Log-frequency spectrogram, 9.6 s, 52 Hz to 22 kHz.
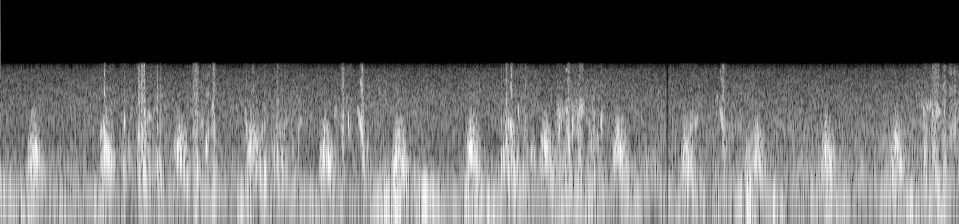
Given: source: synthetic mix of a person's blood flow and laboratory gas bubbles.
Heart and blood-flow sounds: Doppler ultrasound of blood flow; subclavian vein
0.96-1.14 s: bubbles
1.19-1.65 s: bubbles
1.90-2.19 s: bubbles
2.42-3.04 s: bubbles
3.33-3.52 s: bubbles
3.55-3.71 s: bubbles
4.98-5.37 s: bubbles
5.54-6.04 s: bubbles
6.79-6.99 s: bubbles
7.15-7.33 s: bubbles
9.19-9.60 s: bubbles
From the record:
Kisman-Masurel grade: 232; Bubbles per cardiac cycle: several, 3 to 8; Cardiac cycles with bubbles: 50 to 99%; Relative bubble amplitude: moderate (0.250 to 0.450); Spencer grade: 3 (all of the cardiac periods contain showers or single bubble signals, but not dominating or overriding the cardiac motion signals); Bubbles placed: anywhere in the cardiac cycle

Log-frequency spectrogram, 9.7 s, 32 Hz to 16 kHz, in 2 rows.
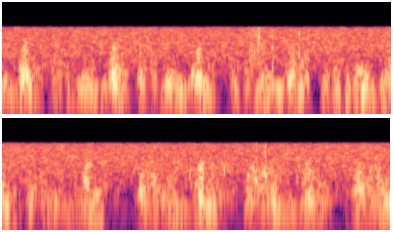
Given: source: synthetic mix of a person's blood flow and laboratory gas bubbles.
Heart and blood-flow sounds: Doppler ultrasound of blood flow; precordium
1.70-1.81 s: bubbles
3.08-3.29 s: bubbles
3.35-3.43 s: bubbles
3.52-3.57 s: bubbles
3.69-3.88 s: bubbles
7.39-7.77 s: bubbles
7.96-8.37 s: bubbles
From the record:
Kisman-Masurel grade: 222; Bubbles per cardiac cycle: several, 3 to 8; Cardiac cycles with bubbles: 10 to 50%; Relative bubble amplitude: moderate (0.250 to 0.450); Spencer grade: 2 (many but less than half of the cardiac periods contain bubble signals, singularly or in groups); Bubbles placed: anywhere in the cardiac cycle

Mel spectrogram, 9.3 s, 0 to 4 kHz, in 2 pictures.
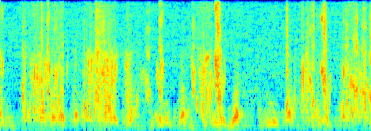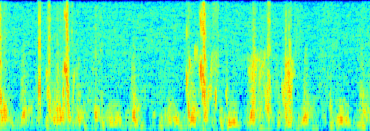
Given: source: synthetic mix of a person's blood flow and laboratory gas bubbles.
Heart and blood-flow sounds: Doppler ultrasound of blood flow; precordium
0.00-0.07 s: bubbles
0.24-0.85 s: bubbles
1.02-1.49 s: bubbles
1.52-1.88 s: bubbles
1.94-2.07 s: bubbles
2.38-2.82 s: bubbles
3.56-3.70 s: bubbles
3.73-4.15 s: bubbles
4.24-4.76 s: bubbles
5.08-5.18 s: bubbles
5.21-5.58 s: bubbles
5.80-5.95 s: bubbles
6.96-7.38 s: bubbles
7.46-7.50 s: bubbles
7.73-8.05 s: bubbles
8.15-8.33 s: bubbles
From the record:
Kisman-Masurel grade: 232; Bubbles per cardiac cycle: several, 3 to 8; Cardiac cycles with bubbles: 50 to 99%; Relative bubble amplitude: moderate (0.250 to 0.450); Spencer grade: 3 (all of the cardiac periods contain showers or single bubble signals, but not dominating or overriding the cardiac motion signals); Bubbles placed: anywhere in the cardiac cycle

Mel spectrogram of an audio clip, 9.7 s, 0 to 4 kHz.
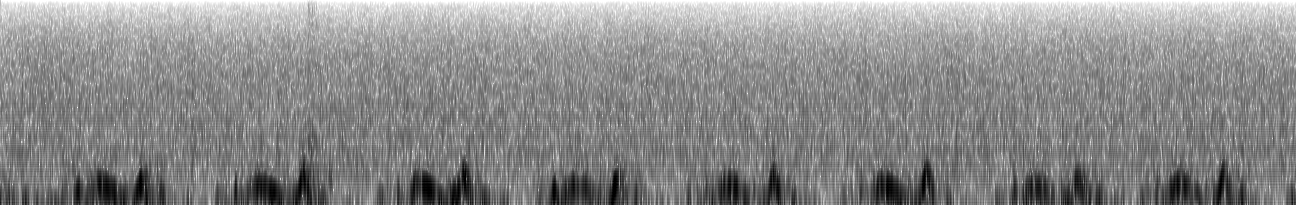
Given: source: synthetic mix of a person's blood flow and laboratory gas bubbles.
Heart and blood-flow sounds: Doppler ultrasound of blood flow; precordium
2.25-2.63 s: bubbles
From the record:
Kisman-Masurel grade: 111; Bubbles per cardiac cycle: 1 to 2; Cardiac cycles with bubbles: 1 to 10%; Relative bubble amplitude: barely perceptible (0.100 to 0.250); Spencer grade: 1 (occasional bubble signal discernible with the cardiac motion signal, with majority of cardiac periods free of bubbles); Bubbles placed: anywhere in the cardiac cycle

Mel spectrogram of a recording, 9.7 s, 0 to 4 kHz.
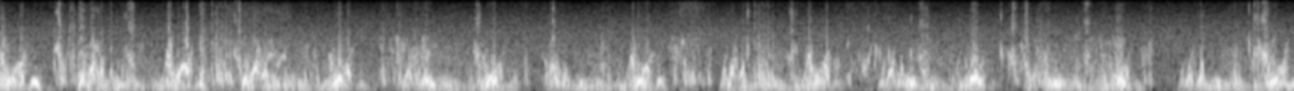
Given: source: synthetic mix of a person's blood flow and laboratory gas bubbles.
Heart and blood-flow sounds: Doppler ultrasound of blood flow; precordium
0.36-1.08 s: bubbles
1.44-2.19 s: bubbles
2.25-2.42 s: bubbles
2.81-3.27 s: bubbles
3.54-3.64 s: bubbles
3.83-3.99 s: bubbles
4.05-4.23 s: bubbles
4.49-4.59 s: bubbles
4.89-5.36 s: bubbles
5.50-5.84 s: bubbles
5.88-6.00 s: bubbles
6.24-6.73 s: bubbles
6.80-7.00 s: bubbles
7.47-8.45 s: bubbles
8.54-8.66 s: bubbles
9.21-9.60 s: bubbles
From the record:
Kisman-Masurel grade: 343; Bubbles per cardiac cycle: rolling drumbeat, 9 or more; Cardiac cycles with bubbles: 100%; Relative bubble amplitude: loud (0.450 to 0.775); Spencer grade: 3 (all of the cardiac periods contain showers or single bubble signals, but not dominating or overriding the cardiac motion signals); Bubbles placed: only in the low amplitude regions of the cardiac cycle

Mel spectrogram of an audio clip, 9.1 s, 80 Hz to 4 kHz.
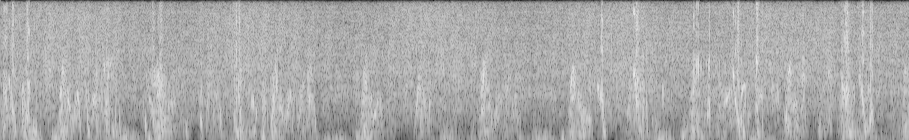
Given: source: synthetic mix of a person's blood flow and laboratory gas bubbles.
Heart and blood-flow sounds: Doppler ultrasound of blood flow; precordium
0.00-0.43 s: bubbles
0.82-1.23 s: bubbles
1.40-1.92 s: bubbles
1.97-2.06 s: bubbles
2.31-2.77 s: bubbles
2.98-3.14 s: bubbles
5.77-6.09 s: bubbles
6.14-6.66 s: bubbles
6.89-7.66 s: bubbles
7.71-7.79 s: bubbles
8.00-8.10 s: bubbles
8.16-8.33 s: bubbles
8.38-8.76 s: bubbles
From the record:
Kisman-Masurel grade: 332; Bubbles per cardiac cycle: rolling drumbeat, 9 or more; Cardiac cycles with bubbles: 50 to 99%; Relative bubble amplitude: moderate (0.250 to 0.450); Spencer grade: 3 (all of the cardiac periods contain showers or single bubble signals, but not dominating or overriding the cardiac motion signals); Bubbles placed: only in the low amplitude regions of the cardiac cycle

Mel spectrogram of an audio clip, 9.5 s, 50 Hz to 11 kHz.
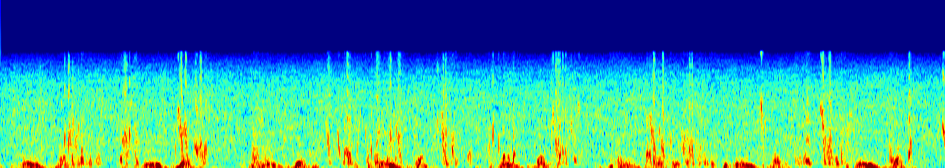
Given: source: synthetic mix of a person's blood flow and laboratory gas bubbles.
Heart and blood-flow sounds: Doppler ultrasound of blood flow; precordium
0.57-1.00 s: bubbles
1.15-1.41 s: bubbles
1.72-2.10 s: bubbles
2.49-2.74 s: bubbles
3.24-4.04 s: bubbles
4.35-4.59 s: bubbles
4.65-4.73 s: bubbles
4.85-5.19 s: bubbles
5.48-5.83 s: bubbles
6.08-6.32 s: bubbles
6.43-7.18 s: bubbles
7.58-7.69 s: bubbles
7.93-8.56 s: bubbles
8.87-8.96 s: bubbles
9.06-9.14 s: bubbles
9.39-9.46 s: bubbles
From the record:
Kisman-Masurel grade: 342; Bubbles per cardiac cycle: rolling drumbeat, 9 or more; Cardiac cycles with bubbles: 100%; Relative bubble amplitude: moderate (0.250 to 0.450); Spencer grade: 3 (all of the cardiac periods contain showers or single bubble signals, but not dominating or overriding the cardiac motion signals); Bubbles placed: only in the low amplitude regions of the cardiac cycle

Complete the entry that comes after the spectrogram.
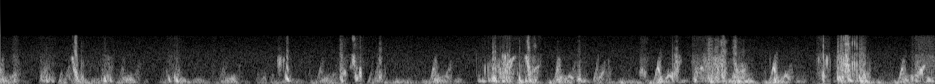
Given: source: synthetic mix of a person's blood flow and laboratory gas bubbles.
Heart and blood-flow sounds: Doppler ultrasound of blood flow; precordium
0.12-0.19 s: bubbles
0.39-0.56 s: bubbles
0.68-0.86 s: bubbles
1.00-1.15 s: bubbles
1.66-1.81 s: bubbles
2.77-2.93 s: bubbles
3.39-3.65 s: bubbles
3.75-3.84 s: bubbles
4.75-5.42 s: bubbles
5.55-5.62 s: bubbles
5.75-5.88 s: bubbles
6.40-6.49 s: bubbles
6.70-6.83 s: bubbles
6.91-7.55 s: bubbles
8.15-8.31 s: bubbles
8.33-8.71 s: bubbles
9.10-9.36 s: bubbles
From the record:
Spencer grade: 3 (all of the cardiac periods contain showers or single bubble signals, but not dominating or overriding the cardiac motion signals); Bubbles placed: only in the low amplitude regions of the cardiac cycle

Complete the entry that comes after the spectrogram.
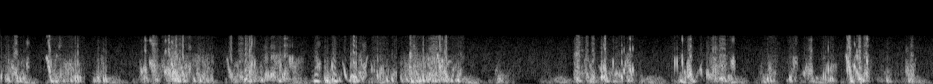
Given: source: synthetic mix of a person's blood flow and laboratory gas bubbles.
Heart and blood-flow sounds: Doppler ultrasound of blood flow; precordium
0.00-0.30 s: bubbles
0.43-0.85 s: bubbles
0.92-1.11 s: bubbles
1.38-2.14 s: bubbles
2.25-3.04 s: bubbles
3.11-4.64 s: bubbles
5.73-6.37 s: bubbles
6.71-7.36 s: bubbles
7.63-7.78 s: bubbles
7.86-7.98 s: bubbles
8.01-8.16 s: bubbles
8.21-8.38 s: bubbles
8.44-8.95 s: bubbles
9.05-9.16 s: bubbles
From the record:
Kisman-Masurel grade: 333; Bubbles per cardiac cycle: rolling drumbeat, 9 or more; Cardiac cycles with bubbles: 50 to 99%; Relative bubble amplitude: loud (0.450 to 0.775); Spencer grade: 3 (all of the cardiac periods contain showers or single bubble signals, but not dominating or overriding the cardiac motion signals); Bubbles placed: anywhere in the cardiac cycle

